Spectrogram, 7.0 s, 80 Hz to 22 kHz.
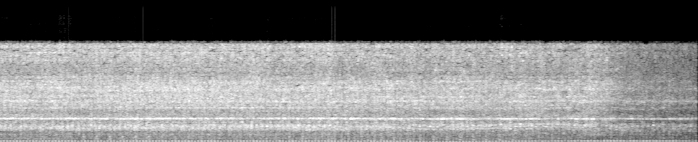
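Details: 1999 Chevy S10 2.2 four-cylinder, 5-speed, rebuilt engine that always stuttered, at idle: steady regular knock about four beats a second over the exhaust; suspected rod knock, not confirmed.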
